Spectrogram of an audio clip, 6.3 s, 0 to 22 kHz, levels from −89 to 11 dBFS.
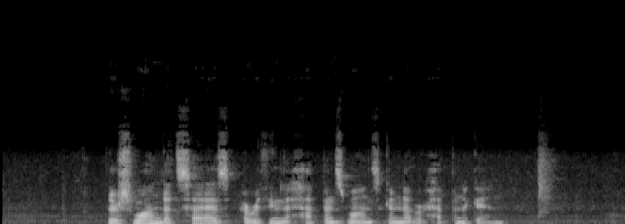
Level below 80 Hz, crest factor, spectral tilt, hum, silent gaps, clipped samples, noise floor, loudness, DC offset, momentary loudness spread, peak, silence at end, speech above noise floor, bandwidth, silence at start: -62 dBFS; 20 dB; -4.5 dB/octave; none; none; under 0.1%; -53 dBFS; -20 LUFS; under 0.1%; 19 LU; -2 dBFS; 0.75 s; 32 dB; 9.4 kHz; 1.1 s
